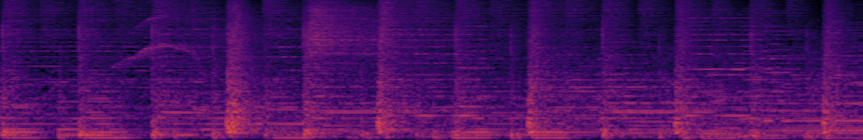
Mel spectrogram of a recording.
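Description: Live rock band playing an up-tempo song: a drum kit keeps a steady beat of about two hits a second under electric guitars.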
